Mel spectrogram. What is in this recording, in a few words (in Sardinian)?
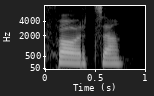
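"fortza", female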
